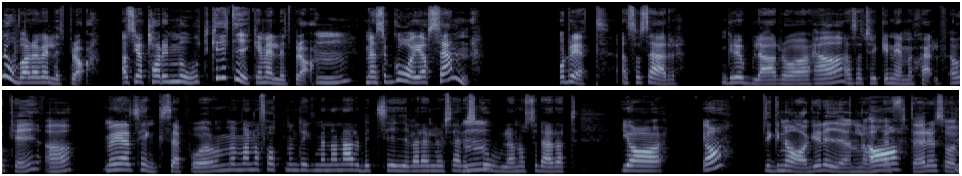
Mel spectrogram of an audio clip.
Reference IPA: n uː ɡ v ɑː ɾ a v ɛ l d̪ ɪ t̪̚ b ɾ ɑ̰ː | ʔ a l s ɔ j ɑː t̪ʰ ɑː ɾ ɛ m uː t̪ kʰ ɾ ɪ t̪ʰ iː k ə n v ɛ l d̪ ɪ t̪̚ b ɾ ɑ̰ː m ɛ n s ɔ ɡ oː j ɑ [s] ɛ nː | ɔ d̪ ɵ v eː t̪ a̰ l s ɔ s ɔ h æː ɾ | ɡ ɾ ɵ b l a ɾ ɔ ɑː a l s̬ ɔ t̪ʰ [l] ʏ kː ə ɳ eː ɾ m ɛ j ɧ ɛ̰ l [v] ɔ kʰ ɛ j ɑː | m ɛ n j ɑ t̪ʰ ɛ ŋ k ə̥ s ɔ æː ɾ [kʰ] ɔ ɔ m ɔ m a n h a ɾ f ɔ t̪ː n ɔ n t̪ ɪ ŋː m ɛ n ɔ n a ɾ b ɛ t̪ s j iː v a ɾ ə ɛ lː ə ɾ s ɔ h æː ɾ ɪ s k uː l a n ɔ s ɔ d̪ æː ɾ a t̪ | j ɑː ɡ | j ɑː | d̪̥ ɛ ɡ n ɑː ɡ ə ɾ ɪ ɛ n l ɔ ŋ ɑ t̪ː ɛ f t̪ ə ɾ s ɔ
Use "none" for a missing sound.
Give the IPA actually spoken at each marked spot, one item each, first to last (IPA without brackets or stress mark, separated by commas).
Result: s, ɾ, v, pʰ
